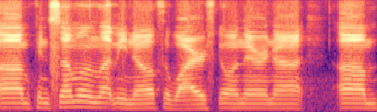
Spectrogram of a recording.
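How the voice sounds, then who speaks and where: A man is talking. His intonation is monotone and flat. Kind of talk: tutorial. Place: home room. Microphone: phone near.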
